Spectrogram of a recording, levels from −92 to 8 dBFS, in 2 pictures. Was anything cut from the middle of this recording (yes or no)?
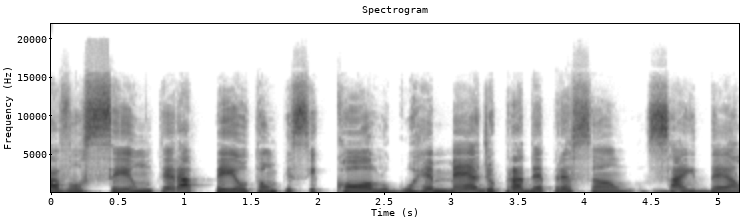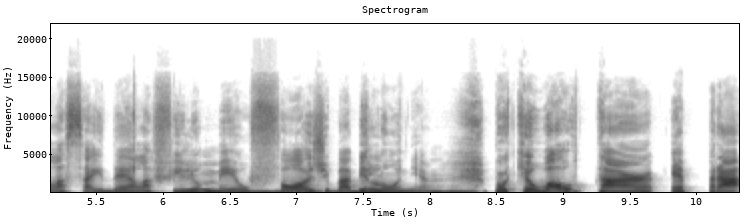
no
